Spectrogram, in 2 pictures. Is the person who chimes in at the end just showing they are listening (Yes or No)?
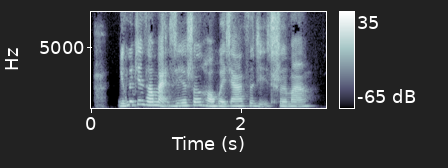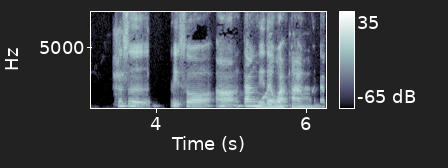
No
